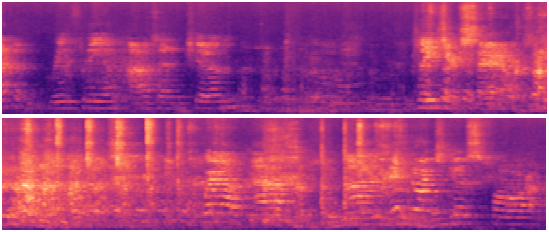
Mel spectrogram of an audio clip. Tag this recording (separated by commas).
Crowd, Speech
